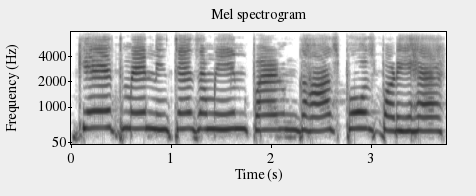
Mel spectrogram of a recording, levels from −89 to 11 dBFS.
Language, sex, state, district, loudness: Hindi, female, Delhi, New Delhi, -11 LUFS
